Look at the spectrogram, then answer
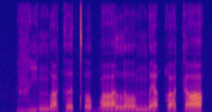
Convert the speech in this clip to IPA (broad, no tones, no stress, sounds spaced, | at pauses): v i ŋʷ ɑ k ʌ tʼ ɔ b ɑ l ɔ ŋʷ æ qʷ ɑ k ɑ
